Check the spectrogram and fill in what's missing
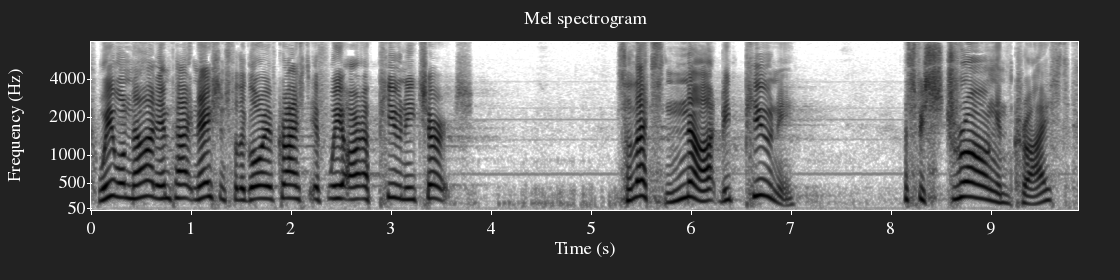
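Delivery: rally the room, drive each line home; preaching at full force. Acted. Pastor urging the church not to be puny, at full preaching force.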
